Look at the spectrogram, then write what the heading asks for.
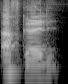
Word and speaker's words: Ufgood: My name is pronounced Ufgood. Uff rhymes with puff.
